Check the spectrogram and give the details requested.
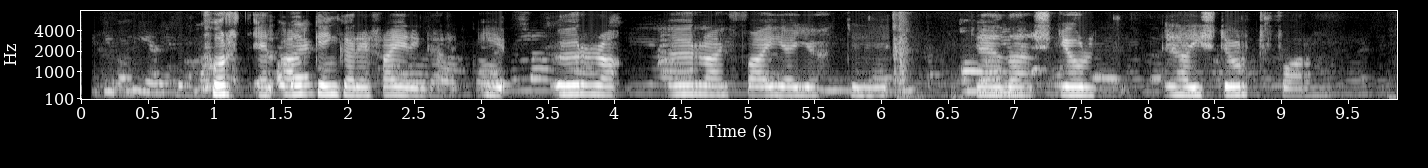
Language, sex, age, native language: Icelandic, male, 12, Icelandic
